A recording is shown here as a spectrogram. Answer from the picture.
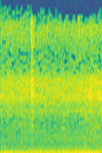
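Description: City bus driving, with a steady low engine and road rumble heard from inside the passenger cabin.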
